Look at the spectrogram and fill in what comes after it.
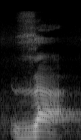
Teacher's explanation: D itu dijepit antara gigi seri atas dan bawah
